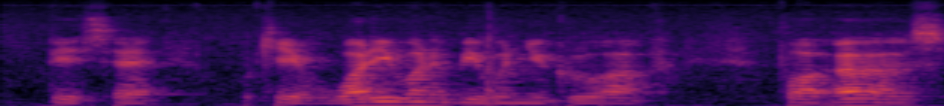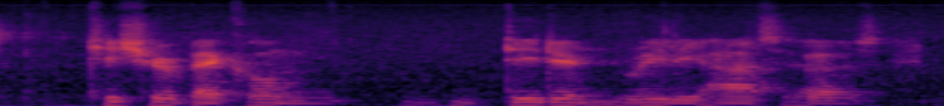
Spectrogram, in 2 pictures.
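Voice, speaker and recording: With a non-native accent, a man speaks at a moderate pace in a fairly low pitch and monotone, flat intonation, with audible room echo. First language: not English. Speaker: vlogger. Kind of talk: casual personal story. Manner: halting, many fillers.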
